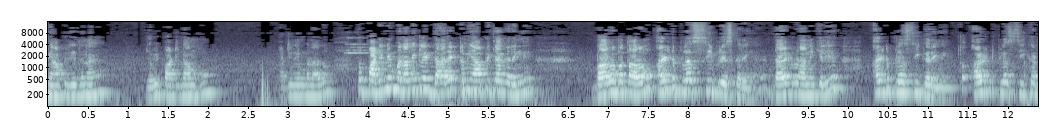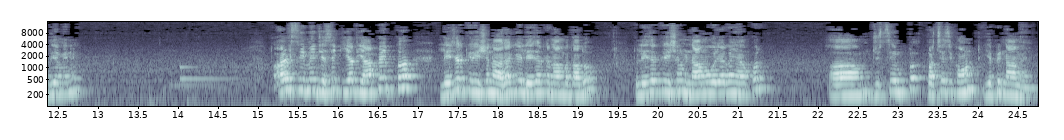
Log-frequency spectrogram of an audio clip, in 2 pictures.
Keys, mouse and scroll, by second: 1.0 F4, 1.5 F4, 18.3 F4.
